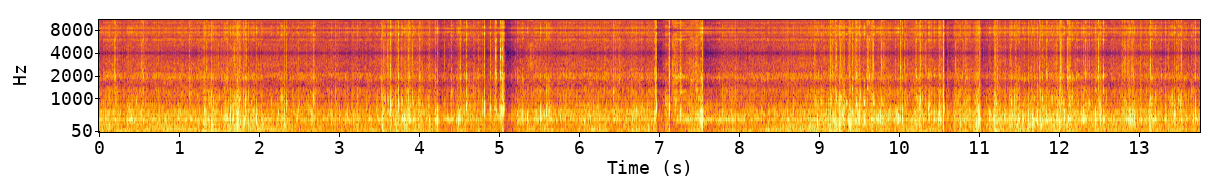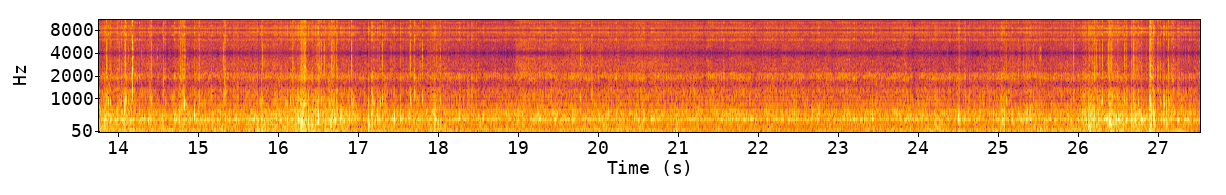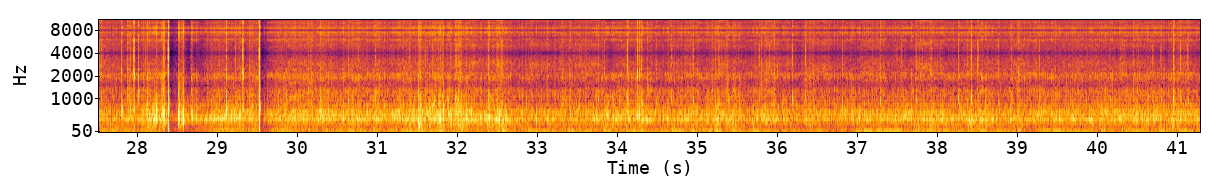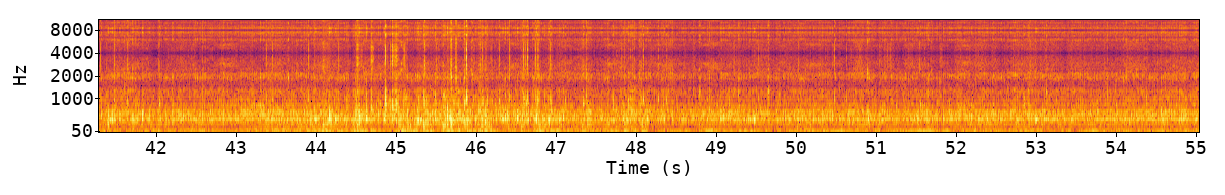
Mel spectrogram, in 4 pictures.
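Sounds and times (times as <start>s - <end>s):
bike frame and tyres rattling: 0.0s - 55.0s.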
